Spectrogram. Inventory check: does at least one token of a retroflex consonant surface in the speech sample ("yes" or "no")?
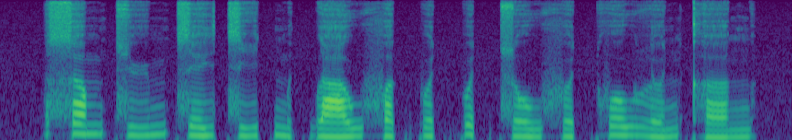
no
